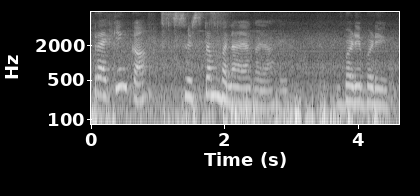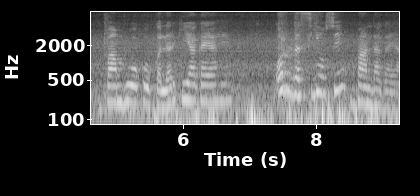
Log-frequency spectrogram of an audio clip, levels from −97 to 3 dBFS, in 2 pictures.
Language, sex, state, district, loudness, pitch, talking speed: Hindi, female, Madhya Pradesh, Dhar, -19 LUFS, 190 Hz, 125 wpm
